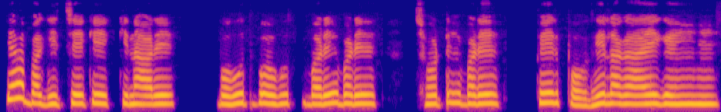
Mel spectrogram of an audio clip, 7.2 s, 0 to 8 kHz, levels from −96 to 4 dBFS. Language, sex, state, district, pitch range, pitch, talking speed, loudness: Hindi, female, Bihar, Lakhisarai, 230-245 Hz, 235 Hz, 135 wpm, -13 LUFS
